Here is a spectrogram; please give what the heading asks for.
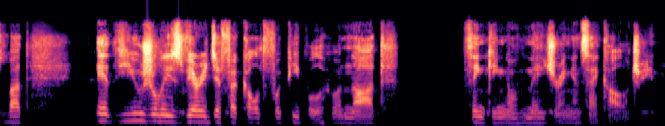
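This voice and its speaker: A woman professor leading an online class, greeting students and asking them to introduce themselves in an encouraging, brisk manner. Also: low-pitched, gravelly, pushed and bright, husky, no echo. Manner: upbeat, encouraging, brisk questions. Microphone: computer mic on video call.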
